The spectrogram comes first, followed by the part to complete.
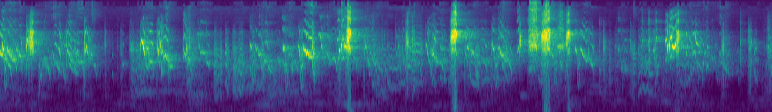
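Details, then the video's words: Budgies singing: continuous buzzy, scratchy warbling made of dense short chirps, with several sharp clicks throughout. "budgies singing | budgie sounds | parakeet chirping sounds"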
